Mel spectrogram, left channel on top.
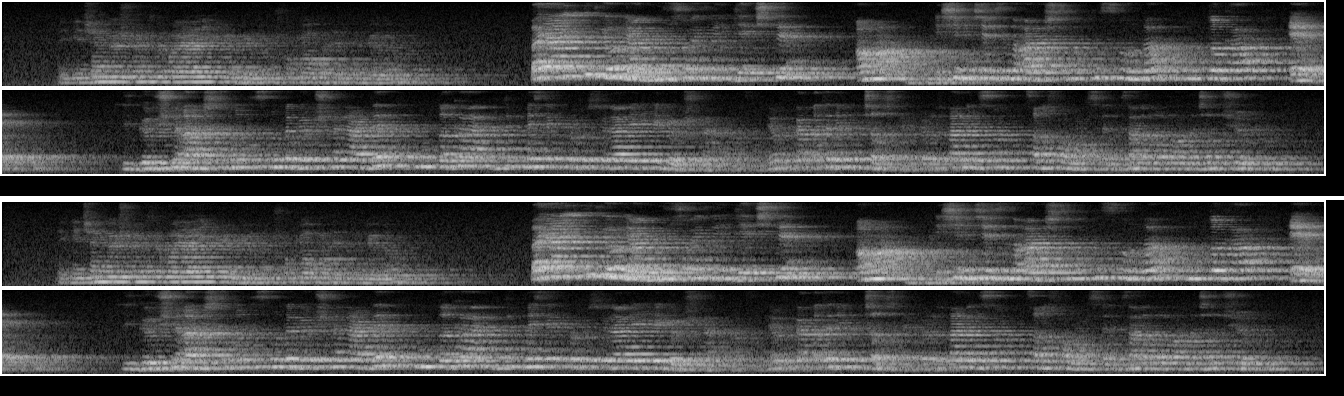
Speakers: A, on the right (about 75°); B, on the left (about 20°).
A: E, geçen görüşmemizde bayağı iyi gidiyor diyordun. Çok yol kat ettim diyordun.
B: Bayağı iyi gidiyor yani 100 sayfayı geçti ama
A: Hı hı.
B: işin içerisinde araştırma kısmında mutlaka e, e, görüşme araştırma kısmında görüşmelerde mutlaka gidip meslek profesyonelleriyle görüşmen lazım diyor. Fakat akademik bir çalışma yapıyoruz. Ben de bir sana, sana sormak istedim. Sen de bu alanda çalışıyorsun.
